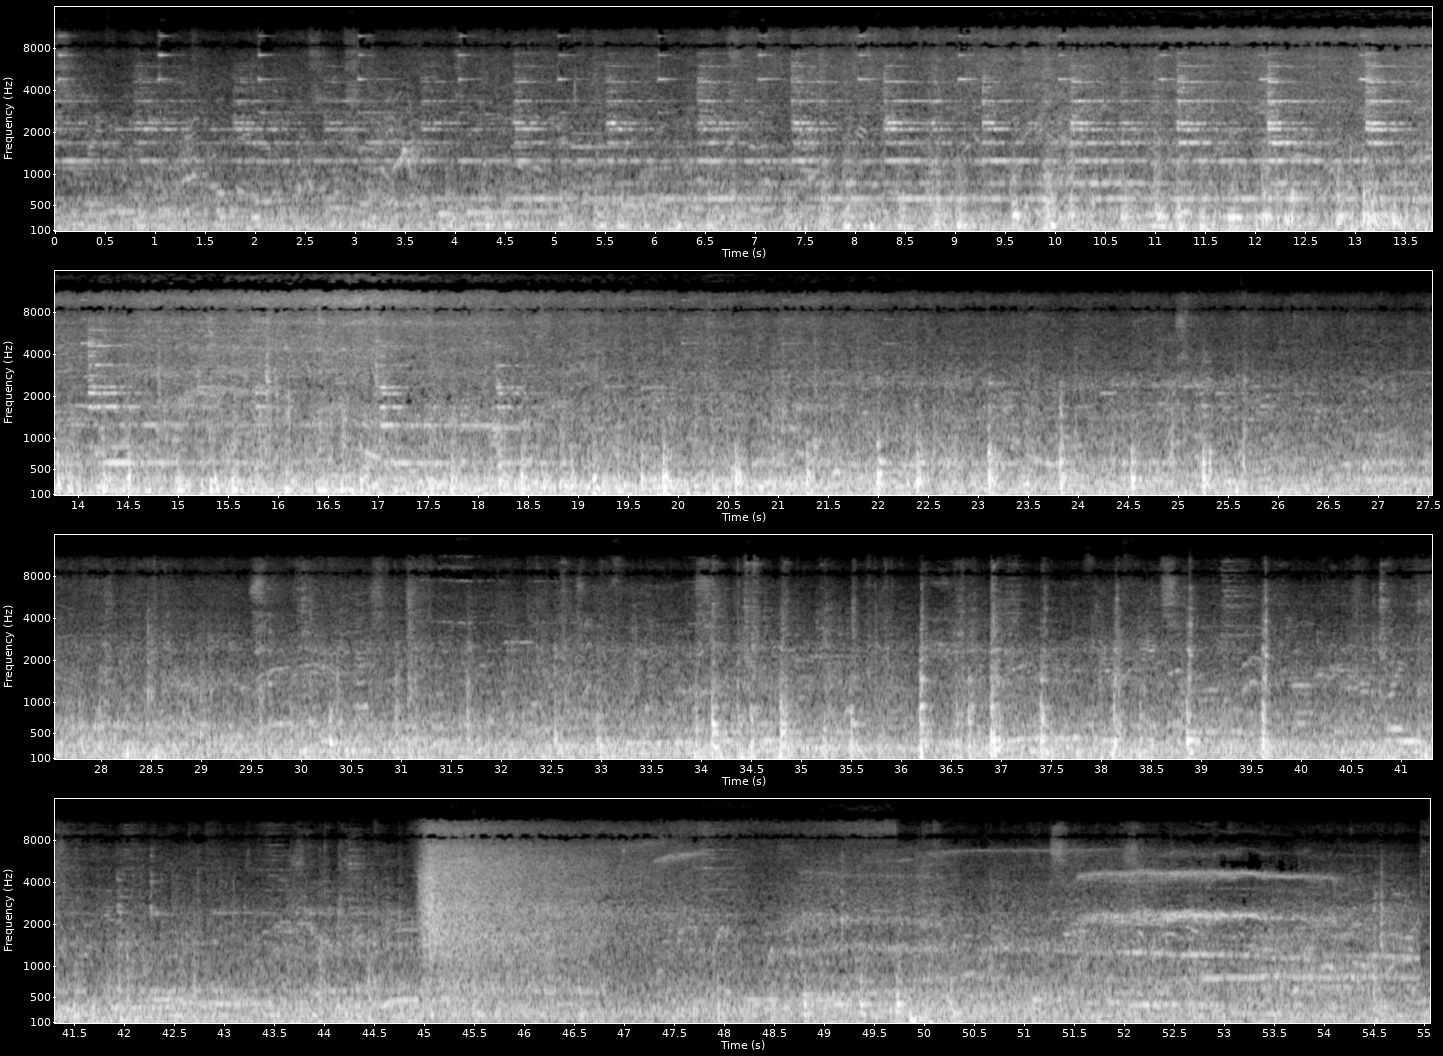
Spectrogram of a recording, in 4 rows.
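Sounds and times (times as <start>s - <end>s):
steam train bell ringing: 0.0s - 23.0s
rumble of train coaches: 0.0s - 55.0s.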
